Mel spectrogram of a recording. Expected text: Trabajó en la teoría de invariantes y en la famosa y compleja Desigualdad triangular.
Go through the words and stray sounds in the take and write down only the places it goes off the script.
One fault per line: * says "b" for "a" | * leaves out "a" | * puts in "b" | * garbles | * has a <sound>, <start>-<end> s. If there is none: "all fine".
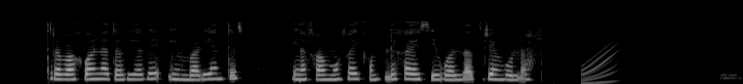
* leaves out "en"
* has a chirp, 5.8-6.2 s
